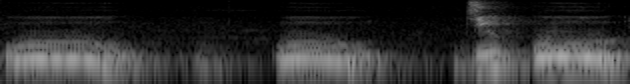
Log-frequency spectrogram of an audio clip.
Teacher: जीव ऊपर उठने के कारण संवृत स्वर भी होता है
